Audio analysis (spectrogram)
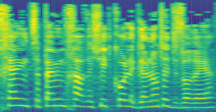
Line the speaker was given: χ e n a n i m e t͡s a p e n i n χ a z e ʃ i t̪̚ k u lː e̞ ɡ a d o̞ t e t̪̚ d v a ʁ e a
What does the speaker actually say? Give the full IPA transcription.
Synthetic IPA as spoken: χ e n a n i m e t͡s a p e m i m χ a ʁ e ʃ i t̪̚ k o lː e̞ ɡ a n o̞ t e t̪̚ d v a ʁ e a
